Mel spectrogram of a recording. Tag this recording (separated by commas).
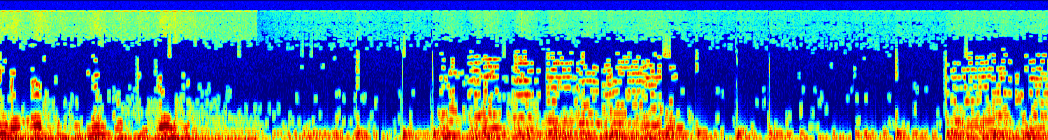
Drum, Drum kit, Bass drum, Percussion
